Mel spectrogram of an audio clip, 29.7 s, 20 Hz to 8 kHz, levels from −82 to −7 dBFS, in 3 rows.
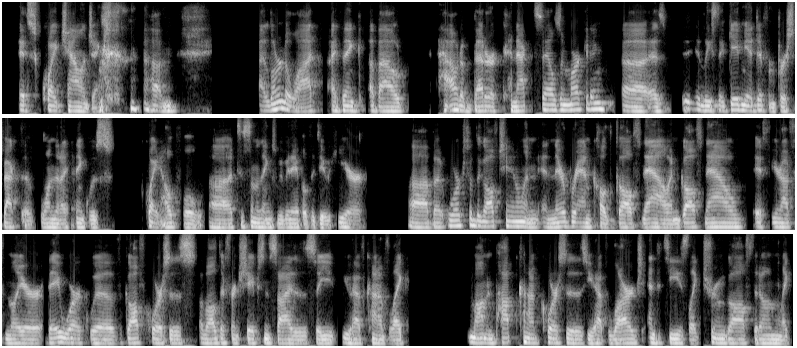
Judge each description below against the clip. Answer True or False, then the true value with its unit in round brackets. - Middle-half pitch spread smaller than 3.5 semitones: True (2.9 semitones)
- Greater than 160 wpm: True (205 wpm)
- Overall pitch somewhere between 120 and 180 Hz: False (110 Hz)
